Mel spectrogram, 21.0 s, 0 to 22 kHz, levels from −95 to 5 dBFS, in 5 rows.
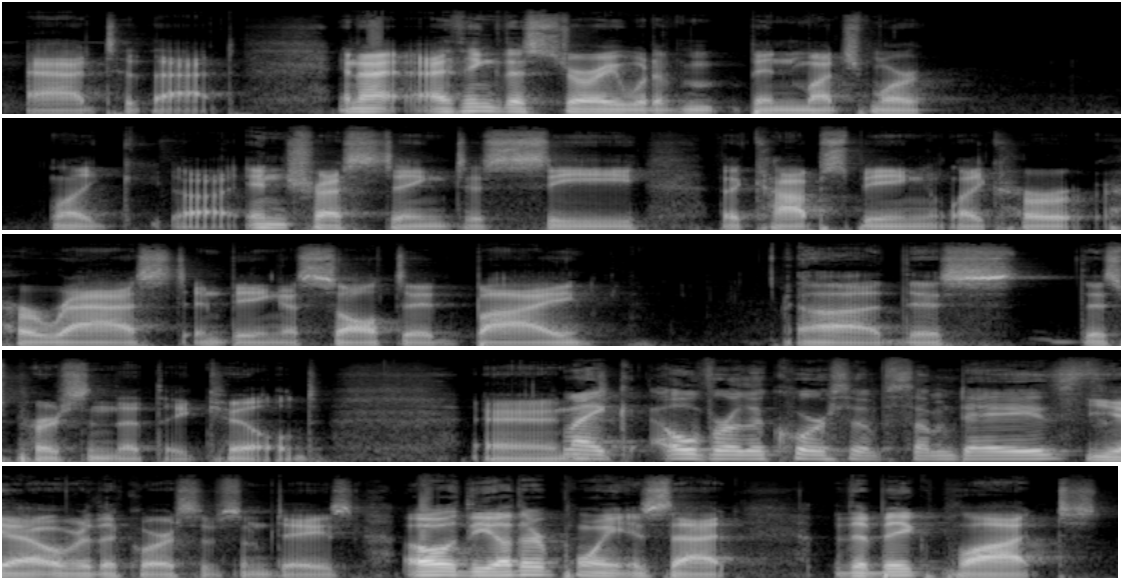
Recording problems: none

